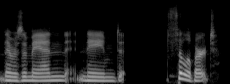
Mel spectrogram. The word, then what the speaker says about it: Philibert: So during the French Revolution, there was a man named Philibert, which I don't think is the way you pronounce it in French, but that's how you say it in English, and I'm going to call him Philibert from now on.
